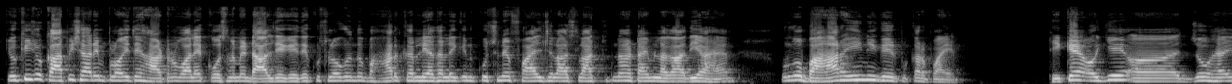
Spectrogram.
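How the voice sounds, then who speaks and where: A fairly high-voiced man walks his viewers through an official policy in a loose, conversational explainer. He keeps reassuring them and checks in with a quick "okay" after each point. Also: fairly bright tone. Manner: explanatory, reassuring, often ends points with "ठीक है". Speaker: YouTube channel host explaining job policy. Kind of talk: informal explainer talk.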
